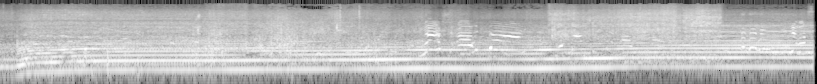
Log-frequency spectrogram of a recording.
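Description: Fire pump engine revving up in the first second, then running flat out at a steady high pitch as it drives water through the attack hoses to the nozzles. Shouts from people around the course are heard over it.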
